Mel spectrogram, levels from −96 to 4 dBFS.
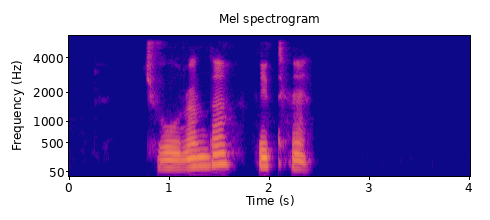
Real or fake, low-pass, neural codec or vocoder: fake; 5.4 kHz; autoencoder, 48 kHz, 128 numbers a frame, DAC-VAE, trained on Japanese speech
